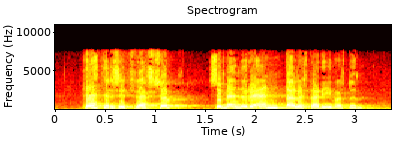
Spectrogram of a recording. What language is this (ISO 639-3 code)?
isl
